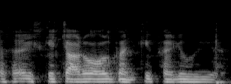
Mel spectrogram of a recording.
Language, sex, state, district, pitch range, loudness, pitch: Hindi, male, Bihar, Jahanabad, 120-130 Hz, -25 LUFS, 125 Hz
